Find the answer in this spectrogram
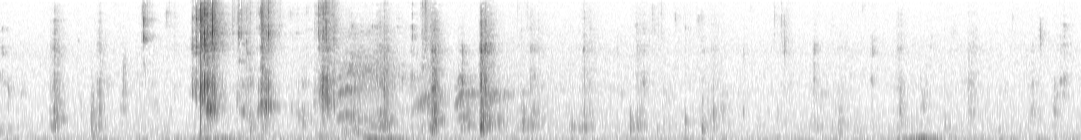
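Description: A person biting and chewing crisp deep-fried dried squid close to the microphone: a run of sharp crunches, loudest about two seconds in, easing into quieter chewing after about five seconds.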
